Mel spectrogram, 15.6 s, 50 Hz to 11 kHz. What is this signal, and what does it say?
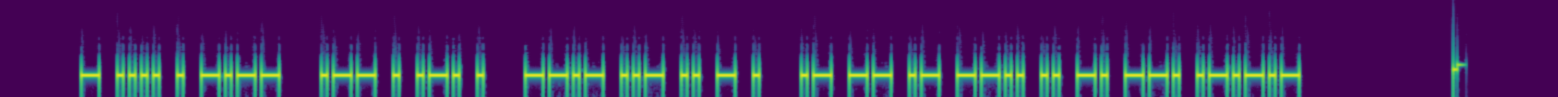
Morse code, heard as a keyed tone, about 20 wpm, 700 Hz. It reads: THEY WERE QUITE AMAZING.
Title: Sentences from Top 1500 Words 20wpm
